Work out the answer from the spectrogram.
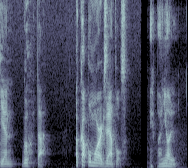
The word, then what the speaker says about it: gusta: When spoken in a sentence, gusta sounds more like gusta, and antes sounds more like ante.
